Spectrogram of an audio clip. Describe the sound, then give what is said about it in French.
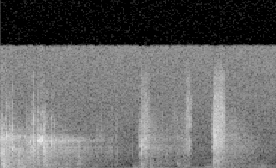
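A woman opens her front door after the doorbell rings: a brief rattle of the latch, then two dull wooden thunks about half a second apart, fairly quiet, with no voices. “Elle ouvre.”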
